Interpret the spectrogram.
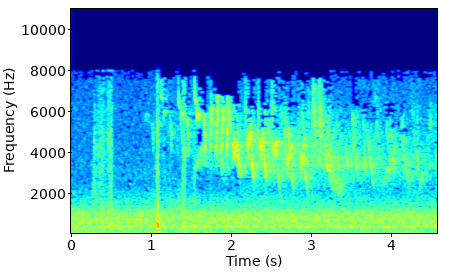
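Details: Spring forest song of a common chaffinch: one rattling phrase of rapid notes that descends in pitch and ends with a short flourish, preceded by a sharp click, with constant low background noise.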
